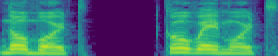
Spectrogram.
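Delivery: low-pitched cartoon royalty voice. Retelling a bit with a girl, answering her in a King Julian voice. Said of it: "King Julian was like".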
